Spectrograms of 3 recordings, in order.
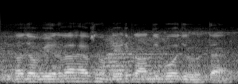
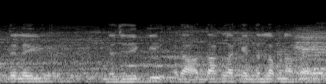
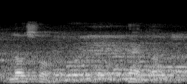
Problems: constant background noise, background conversations at intervals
